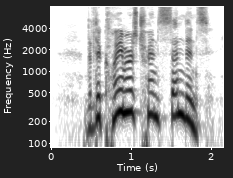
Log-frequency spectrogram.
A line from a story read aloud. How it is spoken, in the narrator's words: he cried out like a madman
